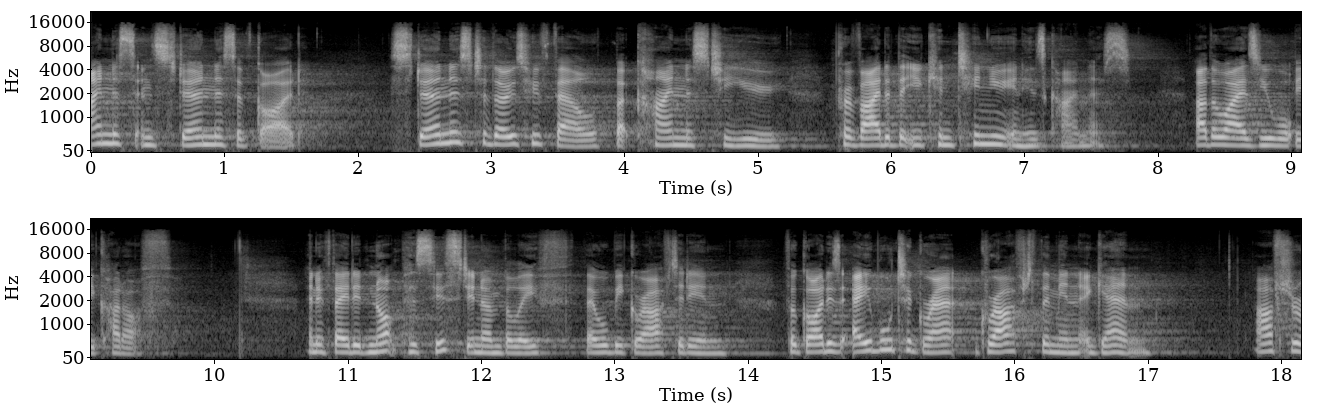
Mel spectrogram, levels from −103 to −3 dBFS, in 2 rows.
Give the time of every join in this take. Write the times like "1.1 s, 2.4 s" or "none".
9.0 s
